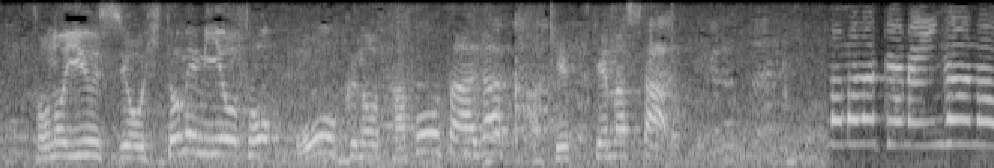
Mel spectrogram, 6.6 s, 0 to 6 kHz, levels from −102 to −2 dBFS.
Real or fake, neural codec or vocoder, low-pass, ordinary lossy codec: real; none; 5.4 kHz; none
